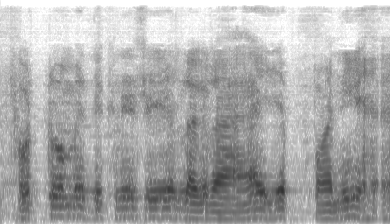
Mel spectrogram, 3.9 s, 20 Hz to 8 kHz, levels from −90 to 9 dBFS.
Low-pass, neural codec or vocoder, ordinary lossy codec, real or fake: 7.2 kHz; vocoder, 24 kHz, 100 mel bands, Vocos; AAC, 32 kbps; fake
